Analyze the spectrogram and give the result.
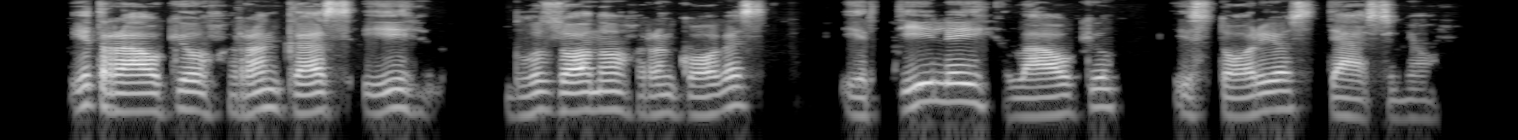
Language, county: Lithuanian, Kaunas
